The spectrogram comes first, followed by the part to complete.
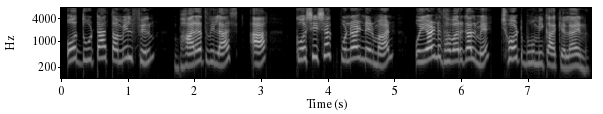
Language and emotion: Maithili, neutral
